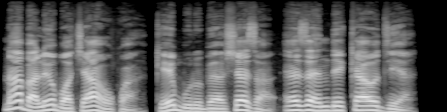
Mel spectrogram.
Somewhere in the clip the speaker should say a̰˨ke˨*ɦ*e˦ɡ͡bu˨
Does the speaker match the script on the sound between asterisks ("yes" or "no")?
no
